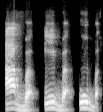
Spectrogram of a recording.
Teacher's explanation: jadi jangan sampai keluar angin karena dia nggak mempunyai sifat hames tapi jahar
